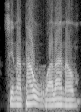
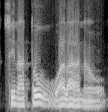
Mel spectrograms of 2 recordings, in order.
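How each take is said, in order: First: The mouth opens wide before the next word. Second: The first word flows straight into the next. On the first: The speaker calls it wrong. "Nek sinatau kan dadak mangap barang" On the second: The speaker calls it right. "Nek sinatu kan langsung nyambung"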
